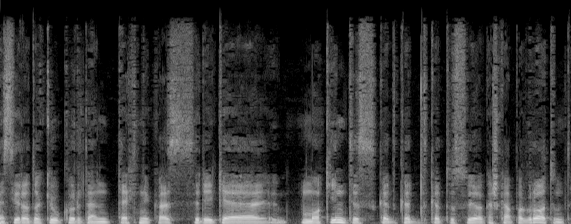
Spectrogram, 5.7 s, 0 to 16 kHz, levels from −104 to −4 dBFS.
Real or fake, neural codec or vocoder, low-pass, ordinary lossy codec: fake; vocoder, 44.1 kHz, 128 mel bands, Pupu-Vocoder; 14.4 kHz; AAC, 48 kbps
